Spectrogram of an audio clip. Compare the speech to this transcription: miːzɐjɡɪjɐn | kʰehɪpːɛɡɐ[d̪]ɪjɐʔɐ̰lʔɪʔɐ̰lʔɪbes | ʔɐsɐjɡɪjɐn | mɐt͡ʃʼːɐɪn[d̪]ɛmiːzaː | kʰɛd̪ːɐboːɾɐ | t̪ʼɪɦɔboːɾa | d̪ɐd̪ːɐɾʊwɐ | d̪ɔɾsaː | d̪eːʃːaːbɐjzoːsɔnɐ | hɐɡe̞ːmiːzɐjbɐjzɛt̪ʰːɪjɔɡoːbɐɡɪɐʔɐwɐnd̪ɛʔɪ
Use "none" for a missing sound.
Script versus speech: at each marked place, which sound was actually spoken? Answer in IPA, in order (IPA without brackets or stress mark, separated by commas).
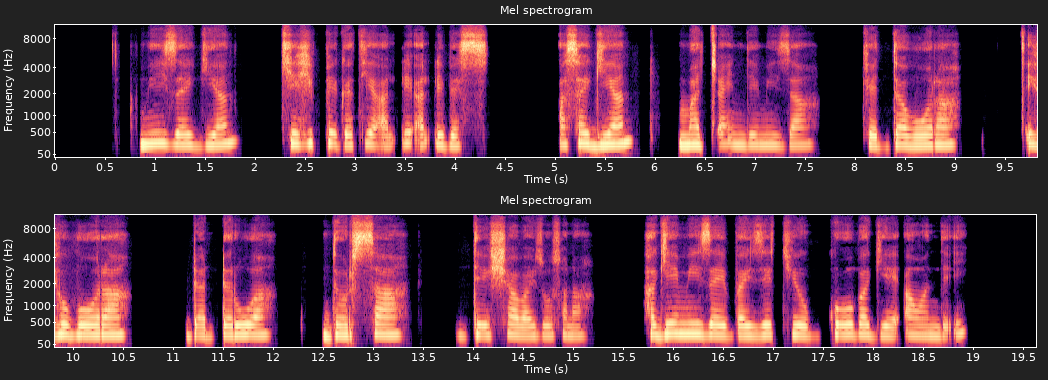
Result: t̪, d̪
